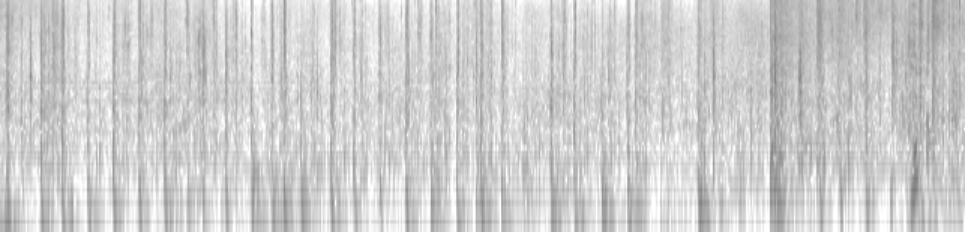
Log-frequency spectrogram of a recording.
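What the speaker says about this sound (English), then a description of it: "a good horse, Nobu" A horse named Nobu in the video game Ghost of Tsushima, its hooves clip-clopping in a fast, steady running rhythm close up throughout, with no talk over it.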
